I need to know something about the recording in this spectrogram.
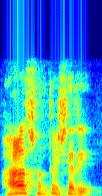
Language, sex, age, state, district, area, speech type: Kannada, male, 60+, Karnataka, Bidar, urban, spontaneous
